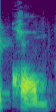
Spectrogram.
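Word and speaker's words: calm: word हमारे साथ है कॉम कॉम में य जो एल है ये साइलेंट है कॉम का मतलब है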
